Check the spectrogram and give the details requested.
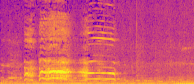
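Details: Rooster crowing once: a loud, drawn-out cock-a-doodle-doo of several connected parts, the long middle note held steady, against a steady low background hum.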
